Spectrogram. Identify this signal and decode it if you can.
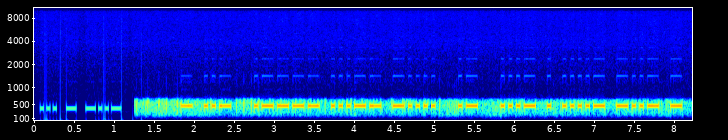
Morse code, heard as a keyed tone, about 25 wpm, 480 Hz. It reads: TU 136 A VE4XT
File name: CW-SS-k5tr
